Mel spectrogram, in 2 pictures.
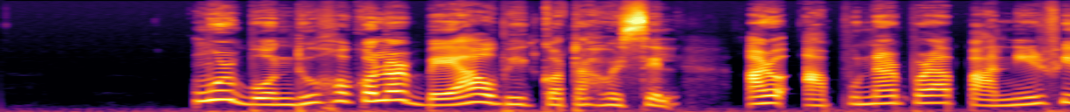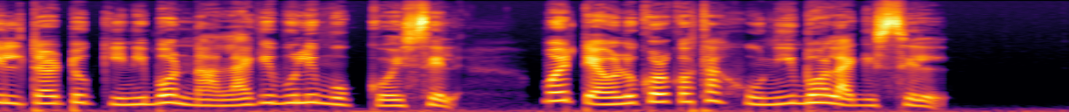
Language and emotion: Assamese, disgusted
